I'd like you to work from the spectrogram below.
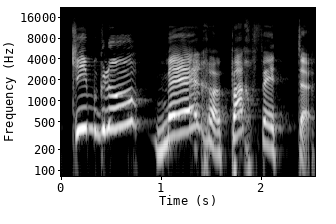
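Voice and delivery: high, drawn-out mock praise; very slow, high, ironic announcement; sarcastic headline. Real, not acted. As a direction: drag it out with irony.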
